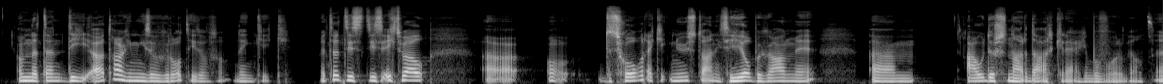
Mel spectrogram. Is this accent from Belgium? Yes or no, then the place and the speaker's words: yes; Mortsel, Flanders, Belgium; accent: Antwerp; also born or lived in Zurenborg, Antwerp; now in Antwerp, Belgium; ik ben origineel, zal ik maar zeggen, van Mortsel Boeghout. Eh, en op mijn 17 ben ik op Zurenborg komen wonen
